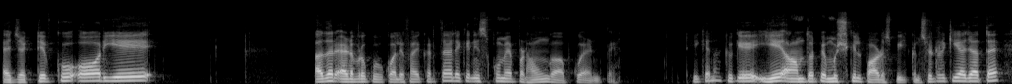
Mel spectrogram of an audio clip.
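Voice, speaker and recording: A man's voice: mid-range voice, lively intonation, moderate pace, gravelly, a little mellow. A middle-aged man with a Pakistani Urdu accent, lecturing an online English class, patiently explaining grammar and asking the students questions. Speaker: English teacher.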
